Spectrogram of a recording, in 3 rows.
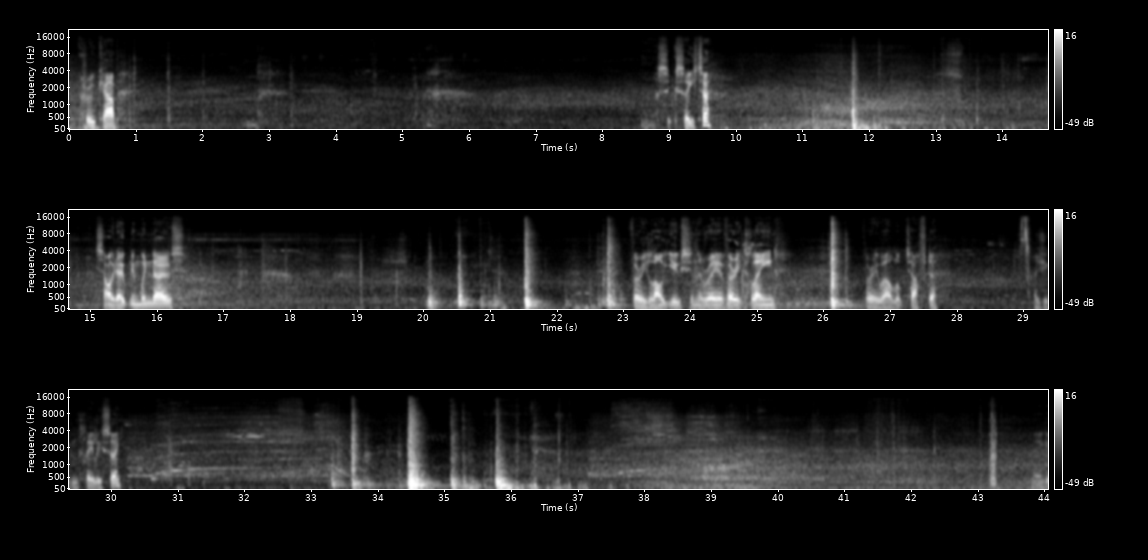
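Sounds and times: van door slamming: 0:11.7 - 0:12.0, 0:20.0 - 0:21.9, 0:26.1 - 0:26.5, 0:33.2 - 0:36.2
van door clunks: 0:11.7 - 0:12.2, 0:20.0 - 0:21.9, 0:26.1 - 0:26.5, 0:33.3 - 0:36.3.

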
